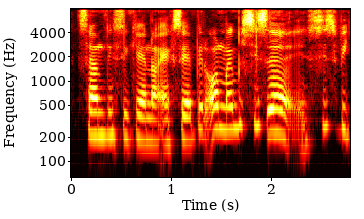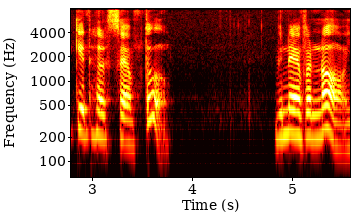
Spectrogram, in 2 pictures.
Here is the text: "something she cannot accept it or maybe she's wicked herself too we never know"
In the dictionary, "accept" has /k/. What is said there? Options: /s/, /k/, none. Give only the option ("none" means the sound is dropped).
/k/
